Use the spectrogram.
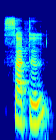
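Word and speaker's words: subtle: This सल B silent है।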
